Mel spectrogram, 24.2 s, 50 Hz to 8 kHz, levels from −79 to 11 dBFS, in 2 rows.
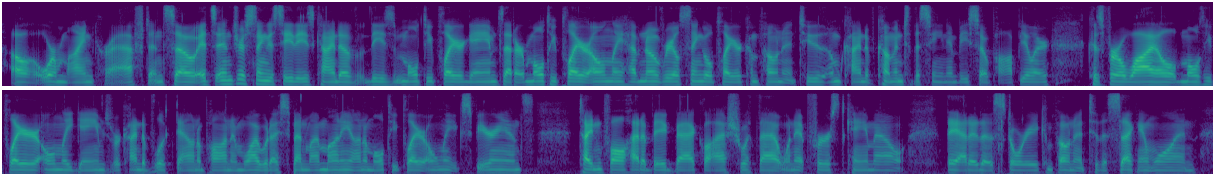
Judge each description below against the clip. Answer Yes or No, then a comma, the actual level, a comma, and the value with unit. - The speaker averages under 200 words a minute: No, fast, 205 wpm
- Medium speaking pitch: No, low, 105 Hz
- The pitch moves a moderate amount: No, narrow, 1.3 semitones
